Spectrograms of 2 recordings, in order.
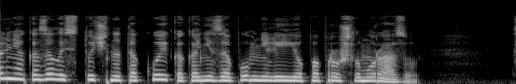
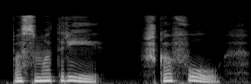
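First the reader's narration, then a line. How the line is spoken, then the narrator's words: Whispered command. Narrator (Russian): шепотом велела она Джордану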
